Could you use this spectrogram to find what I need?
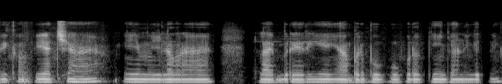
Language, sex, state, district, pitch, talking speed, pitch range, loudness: Hindi, male, Uttar Pradesh, Hamirpur, 115 Hz, 225 wpm, 115-120 Hz, -19 LUFS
